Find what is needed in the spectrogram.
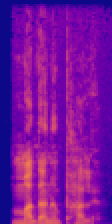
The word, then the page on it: मदन-फल: Hindi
